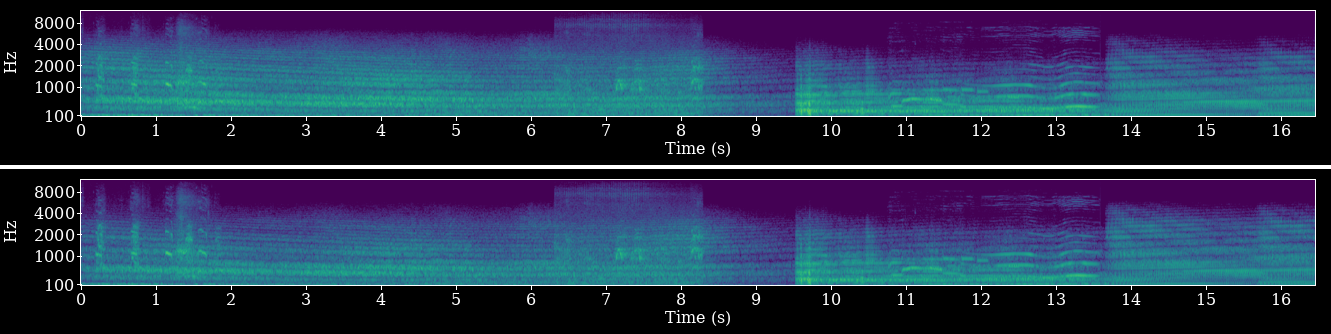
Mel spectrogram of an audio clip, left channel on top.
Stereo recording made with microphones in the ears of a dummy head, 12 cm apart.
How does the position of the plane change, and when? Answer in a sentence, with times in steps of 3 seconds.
In this clip you hear the plane on the left from 0 s, in the centre from 6 s and on the right from 9 s.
